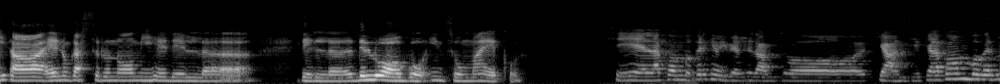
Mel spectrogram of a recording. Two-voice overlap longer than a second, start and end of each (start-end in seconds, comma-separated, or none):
none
